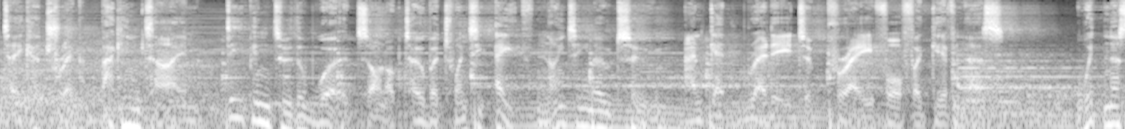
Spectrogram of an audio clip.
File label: horror movie plus radio ads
